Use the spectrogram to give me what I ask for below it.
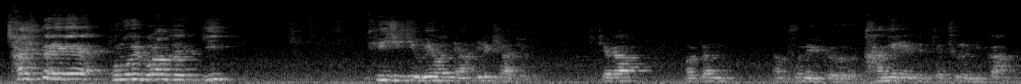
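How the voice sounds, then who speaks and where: High-voiced preaching man in an echoey hall. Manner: emphatic, acts out quoted voices with sudden loud rises. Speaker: pastor. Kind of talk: sermon. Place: church sanctuary. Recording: very echoey hall, mic far off, faint background noise.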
